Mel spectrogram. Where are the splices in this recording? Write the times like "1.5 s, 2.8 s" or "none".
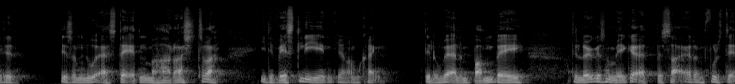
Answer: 5.7 s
